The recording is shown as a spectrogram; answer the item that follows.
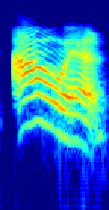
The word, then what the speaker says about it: hour: Like in hour, where the H is silent. The first sound in hour is a vowel sound, so we say an hour.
